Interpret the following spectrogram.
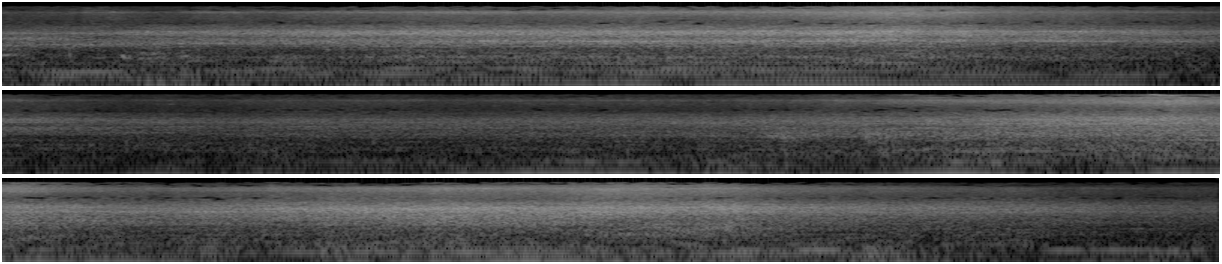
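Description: Motor vehicles passing on a narrow city street over a low engine hum, the traffic noise swelling twice: about four seconds in and again about fifteen seconds in.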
